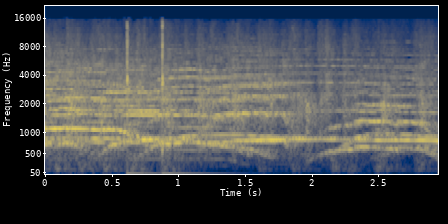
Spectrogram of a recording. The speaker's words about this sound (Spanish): Aplauso, el aplauso para Chavo del Toro real. Sin barba. ¡Bravo, bravo, bravo, bravo! Sin barba. El aplauso para Chavo del Toro más real.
